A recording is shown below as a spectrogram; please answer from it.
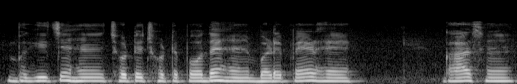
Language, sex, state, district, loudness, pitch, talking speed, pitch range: Chhattisgarhi, male, Chhattisgarh, Balrampur, -16 LUFS, 155 Hz, 125 wpm, 150-160 Hz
